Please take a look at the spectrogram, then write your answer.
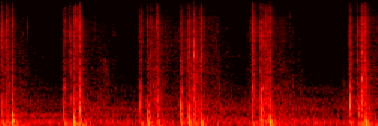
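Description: Agro the horse walks in Shadow of the Colossus, her hooves clip-clopping in a steady rhythm of about six close, dull thuds, with no talk over them.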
